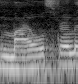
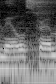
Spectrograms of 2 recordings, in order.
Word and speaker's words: Maelstrom: all right every time he said milestone instead of Maelstrom I was so annoyed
